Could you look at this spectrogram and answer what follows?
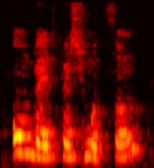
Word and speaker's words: Umweltverschmutzung: Okay, so we know that so a TZ is pronounced T. Okay, so velvet schmutz. Oh my god. Okay, so it's pronounced Umweltverschmutzung.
